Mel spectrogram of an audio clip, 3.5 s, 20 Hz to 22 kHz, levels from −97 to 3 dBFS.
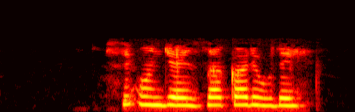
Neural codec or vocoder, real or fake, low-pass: none; real; 5.4 kHz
